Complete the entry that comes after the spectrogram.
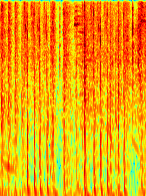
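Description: Rapid automatic gunfire in a shooter video game's domination mode, a quick stuttering string of faint, close-spaced shots that lasts the whole brief moment.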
